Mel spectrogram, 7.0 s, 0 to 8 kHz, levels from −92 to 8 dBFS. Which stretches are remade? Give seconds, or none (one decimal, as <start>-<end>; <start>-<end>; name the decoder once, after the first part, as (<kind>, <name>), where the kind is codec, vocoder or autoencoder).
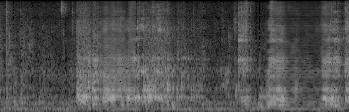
2.0-2.7 (vocoder, Vocos); 5.3-6.6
